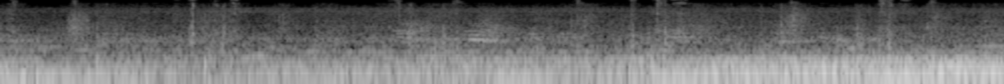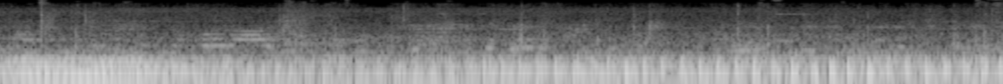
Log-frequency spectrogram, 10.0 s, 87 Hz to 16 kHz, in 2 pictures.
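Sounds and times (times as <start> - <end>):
faint voices: 0.0 - 10.0
vehicle engine running: 0.0 - 10.0.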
